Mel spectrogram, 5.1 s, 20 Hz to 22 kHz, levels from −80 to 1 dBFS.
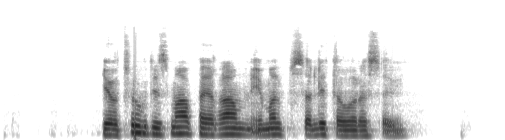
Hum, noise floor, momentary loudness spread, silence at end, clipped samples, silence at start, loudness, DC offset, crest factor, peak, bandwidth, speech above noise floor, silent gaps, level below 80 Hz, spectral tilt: none; -70 dBFS; 7 LU; 1 s; under 0.1%; 1.05 s; -19 LUFS; under 0.1%; 18 dB; -2 dBFS; 9.6 kHz; 52 dB; none; -54 dBFS; -7.5 dB/octave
